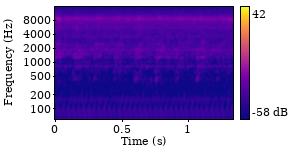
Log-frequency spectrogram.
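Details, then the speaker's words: Rover 75 at idle: steady low idle with a light, fairly regular tapping about three per second; cause not identified. "let's see if you can identify this noise seems a bit tappy show you what i mean"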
